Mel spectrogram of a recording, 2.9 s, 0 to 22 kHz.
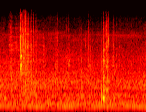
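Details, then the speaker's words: VHS cassette with a broken lid, tipped by hand: two short, sharp clicky rattles about 1.5 s apart from a broken piece loose inside the reel area. "see that there's a Pete there's a piece inside the rail"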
